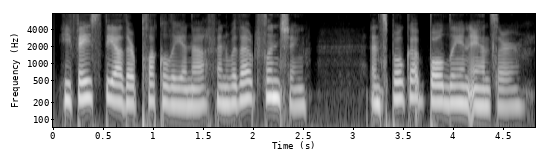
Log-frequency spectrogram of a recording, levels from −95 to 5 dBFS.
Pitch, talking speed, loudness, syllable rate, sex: 200 Hz, 185 wpm, -18 LUFS, 6.2 syllables/s, female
